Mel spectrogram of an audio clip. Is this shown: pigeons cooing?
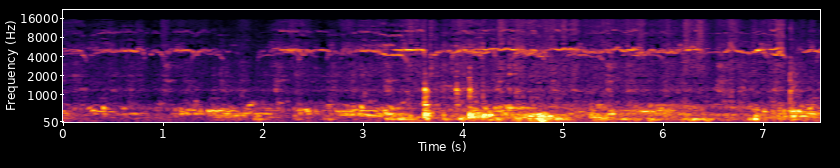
yes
